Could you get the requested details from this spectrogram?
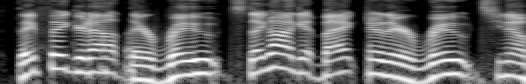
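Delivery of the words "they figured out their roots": put-on southern drawl, much higher pitch. Teasing the other speaker about a word they just said, imitating a southern drawl. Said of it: "You got fucking southern drawl there".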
